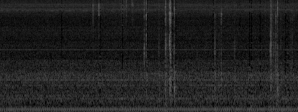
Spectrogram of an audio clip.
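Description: Someone types on a computer keyboard, sparse and faint keystroke clicks in small clusters over a constant low hum of room noise.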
